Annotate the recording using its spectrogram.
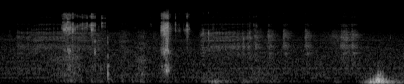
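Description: Foil trading-card pack wrapper crinkling and tearing in hands, with brief sharp crackles about half a second in and a louder one about a second and a half in. Near the end comes a short low hum from a voice.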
